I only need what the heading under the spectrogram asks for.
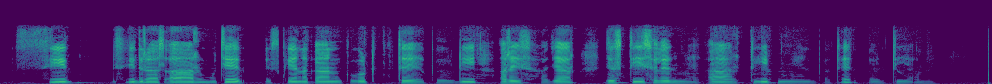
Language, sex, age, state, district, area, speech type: Santali, female, 45-60, West Bengal, Bankura, rural, read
